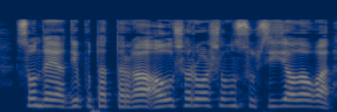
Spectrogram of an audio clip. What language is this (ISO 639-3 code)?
kaz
